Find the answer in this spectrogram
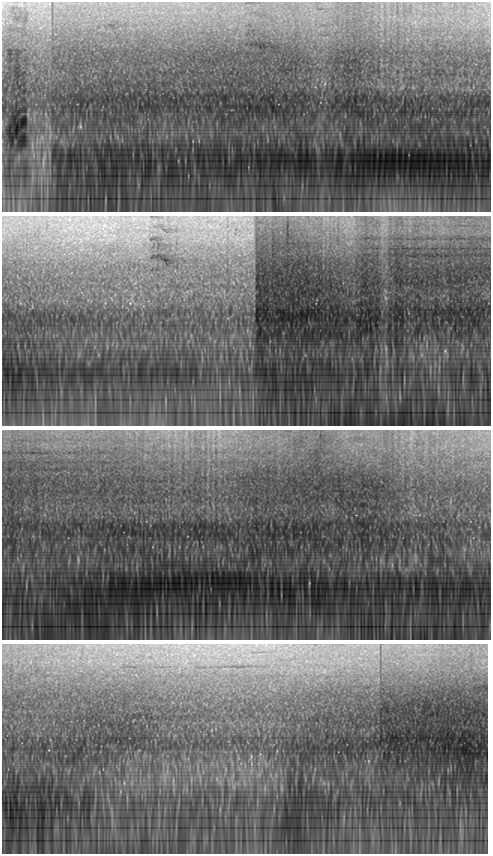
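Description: Car engines accelerating past in street traffic. In the first seconds one engine's note rises and swells, then fades. About six seconds in the sound jumps louder as a sports car, an Aston Martin Vantage, accelerates by, its engine note rising and then falling away.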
